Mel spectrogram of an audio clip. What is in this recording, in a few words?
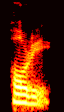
"hoary", Indian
